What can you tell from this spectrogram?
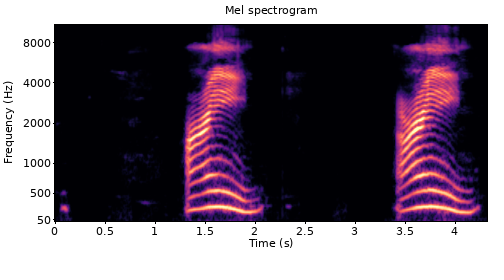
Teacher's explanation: தொண்டையினுடைய நடுப்பகுதியிலிருந்து ஐன் என்ற உச்சரிப்பு வந்து பிறக்கிறது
